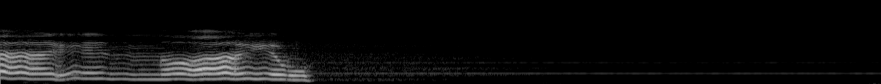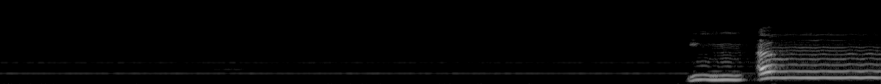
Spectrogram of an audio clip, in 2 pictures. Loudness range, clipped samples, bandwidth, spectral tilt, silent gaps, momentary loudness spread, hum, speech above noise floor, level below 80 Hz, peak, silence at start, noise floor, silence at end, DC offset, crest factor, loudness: 14 LU; under 0.1%; 6 kHz; -8 dB/octave; none; 15 LU; none; 38 dB; -86 dBFS; -10 dBFS; 0 s; -67 dBFS; 0 s; under 0.1%; 22 dB; -27 LUFS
